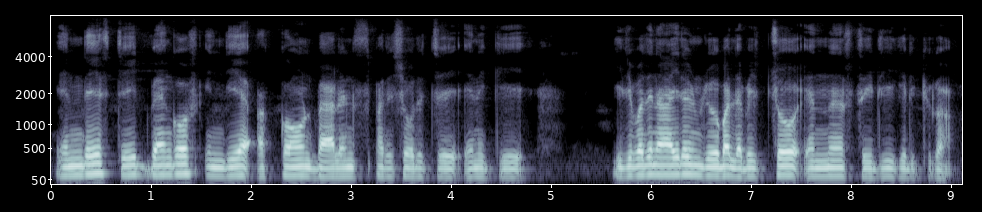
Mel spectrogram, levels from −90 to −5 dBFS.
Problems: low volume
